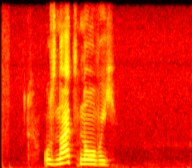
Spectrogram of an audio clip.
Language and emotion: Russian, neutral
